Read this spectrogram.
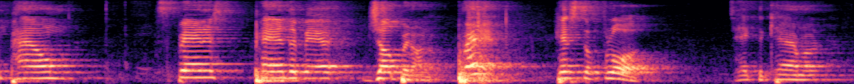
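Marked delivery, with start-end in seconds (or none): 3.4-3.8 high, loud impact shout; shouted tackle sound; shouted bam. Acted. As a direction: shout the hit like a comic book. Tackling the photographer.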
